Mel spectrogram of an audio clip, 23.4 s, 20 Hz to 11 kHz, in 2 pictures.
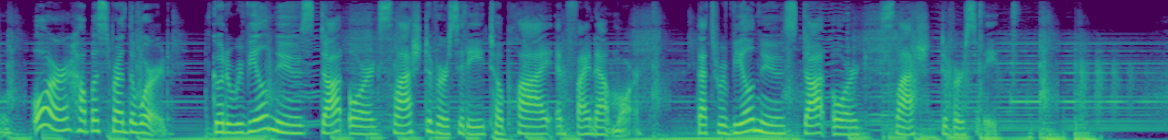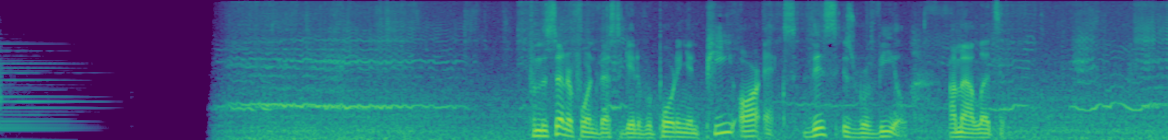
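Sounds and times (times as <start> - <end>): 
speech: 0.4 - 10.6, 17.0 - 21.9
Aedes aegypti mosquitoes carrying Zika virus buzzing: 13.8 - 23.3.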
